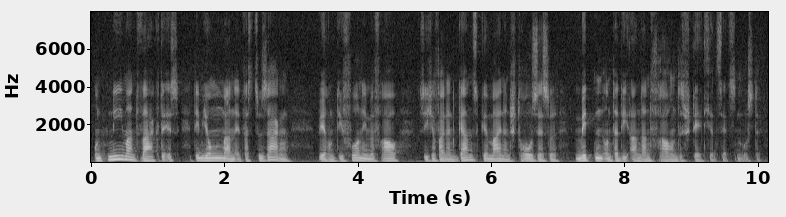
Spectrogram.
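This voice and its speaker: An actor as a composed storyteller, narrating a literary tale in a measured, wry way in a 1950s radio play. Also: male voice, low voice. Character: composed male storyteller of a satirical small-town tale.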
